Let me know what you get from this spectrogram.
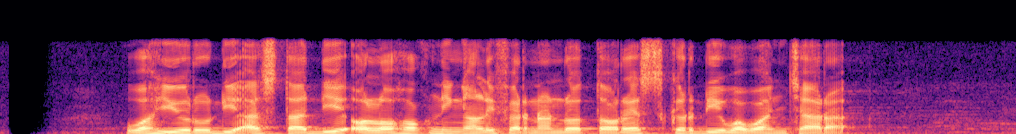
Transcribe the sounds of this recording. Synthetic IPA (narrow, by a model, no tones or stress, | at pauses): waɦjuɾudiʔast̪adiʔɔlɔɦɔk̚niŋalifɛrnandot̪ɔɾɛskɨrdiwawaɲt͡ʃaɾa̰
